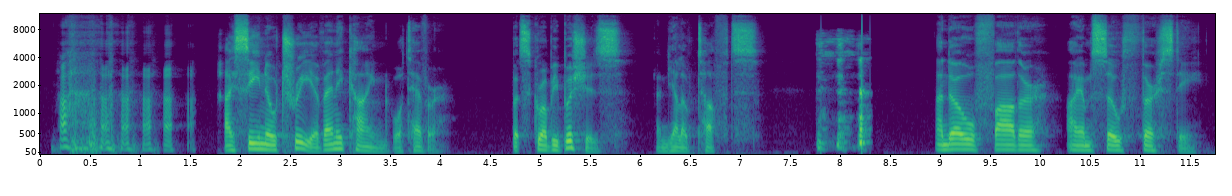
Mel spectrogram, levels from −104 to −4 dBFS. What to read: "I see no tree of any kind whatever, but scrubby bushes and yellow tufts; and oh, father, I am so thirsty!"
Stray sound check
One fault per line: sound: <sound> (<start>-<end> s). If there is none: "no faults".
sound: laugh (0.1-1.6 s)
sound: laugh (7.8-8.3 s)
